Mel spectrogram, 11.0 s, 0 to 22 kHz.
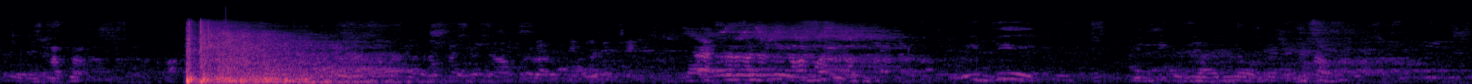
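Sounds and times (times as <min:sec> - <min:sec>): sharp bang echoing in hall: 0:01.4 - 0:03.0.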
